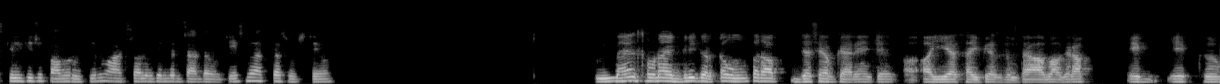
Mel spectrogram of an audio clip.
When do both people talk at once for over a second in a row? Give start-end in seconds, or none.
none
